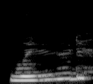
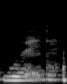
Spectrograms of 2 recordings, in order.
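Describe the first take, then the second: First: The vowel is a long oo sound. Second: The vowel is a short uh sound. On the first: The speaker calls it wrong. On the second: The speaker calls it right.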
